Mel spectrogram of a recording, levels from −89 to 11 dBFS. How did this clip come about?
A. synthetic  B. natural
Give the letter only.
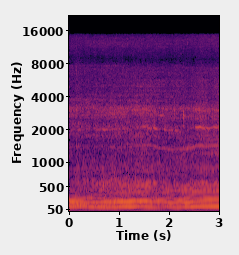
B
